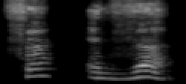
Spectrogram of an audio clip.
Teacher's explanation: a fricative that can be achieved by putting the tip of the tongue right between the teeth and creating some friction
